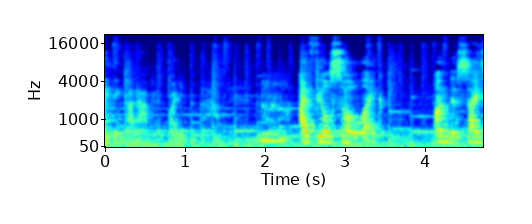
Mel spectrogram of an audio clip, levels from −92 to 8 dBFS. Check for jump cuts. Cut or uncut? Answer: cut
